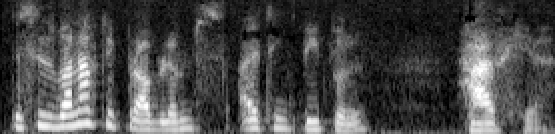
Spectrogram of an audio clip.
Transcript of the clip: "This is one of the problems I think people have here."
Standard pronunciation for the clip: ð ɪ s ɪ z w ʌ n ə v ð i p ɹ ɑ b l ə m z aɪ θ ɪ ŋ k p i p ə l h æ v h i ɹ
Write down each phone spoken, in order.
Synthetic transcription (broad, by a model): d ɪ s ɪ z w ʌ n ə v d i p ɹ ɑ b l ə m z aɪ t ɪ ŋ k p i p ə l h æ v h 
